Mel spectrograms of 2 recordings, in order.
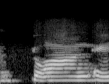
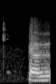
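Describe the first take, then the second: First: It is said as twang, with a w. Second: It is said as tung, with no w. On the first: The speaker calls it wrong. "इस तरीके से नहीं पढ़ेंगे" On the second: The speaker calls it right. "जैसे टंग है"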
